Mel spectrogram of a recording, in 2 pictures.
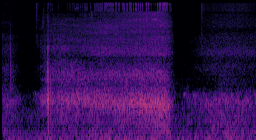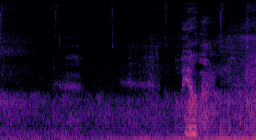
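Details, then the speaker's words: Arabian mare snoring while sedated after teeth floating, given an extra shot, very sleepy: long noisy breathing sounds with a snort near the end against outdoor background noise. "So she'll be taking a nap. She started to snore, so I thought I'd g"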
